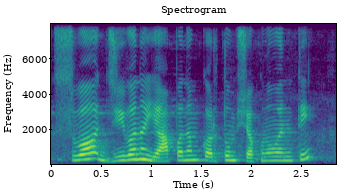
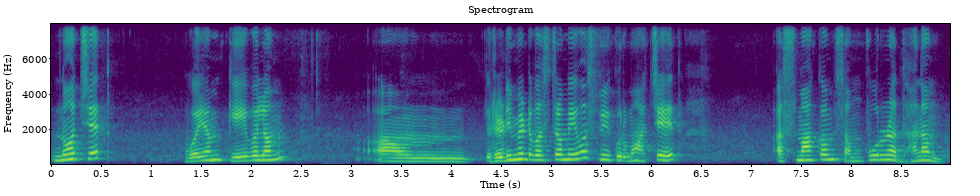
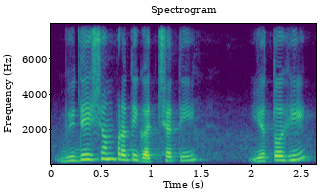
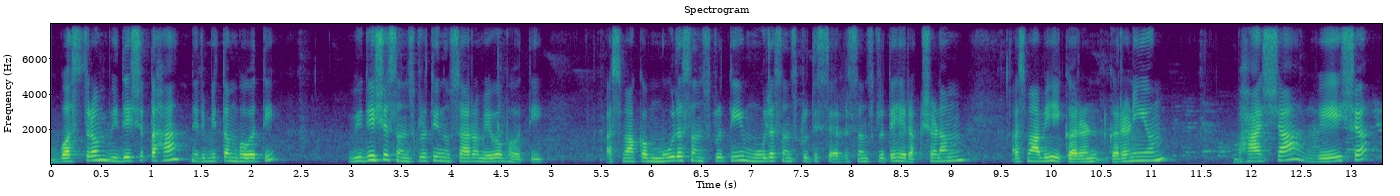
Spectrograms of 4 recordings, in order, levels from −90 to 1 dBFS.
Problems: none marked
